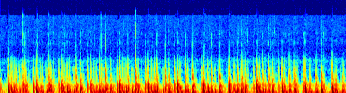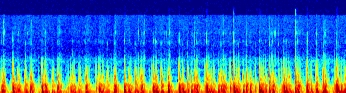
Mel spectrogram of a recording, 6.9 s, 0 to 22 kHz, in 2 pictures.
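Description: Long manicured fingernails of both hands tap quickly on both hollow white silicone ear-shaped pieces of a 3Dio-style binaural microphone. The result is a rapid, uneven stream of soft, dull thumps, mostly deep and bassy with very short decay and almost no bright content, continuing steadily for the whole clip.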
